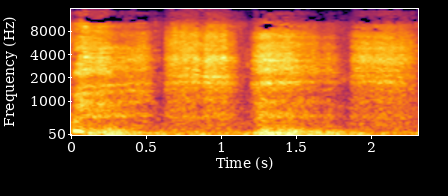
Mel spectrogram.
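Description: Cyclist breathing hard at high effort: two heavy breaths about a second apart, with a steady rushing noise between them.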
